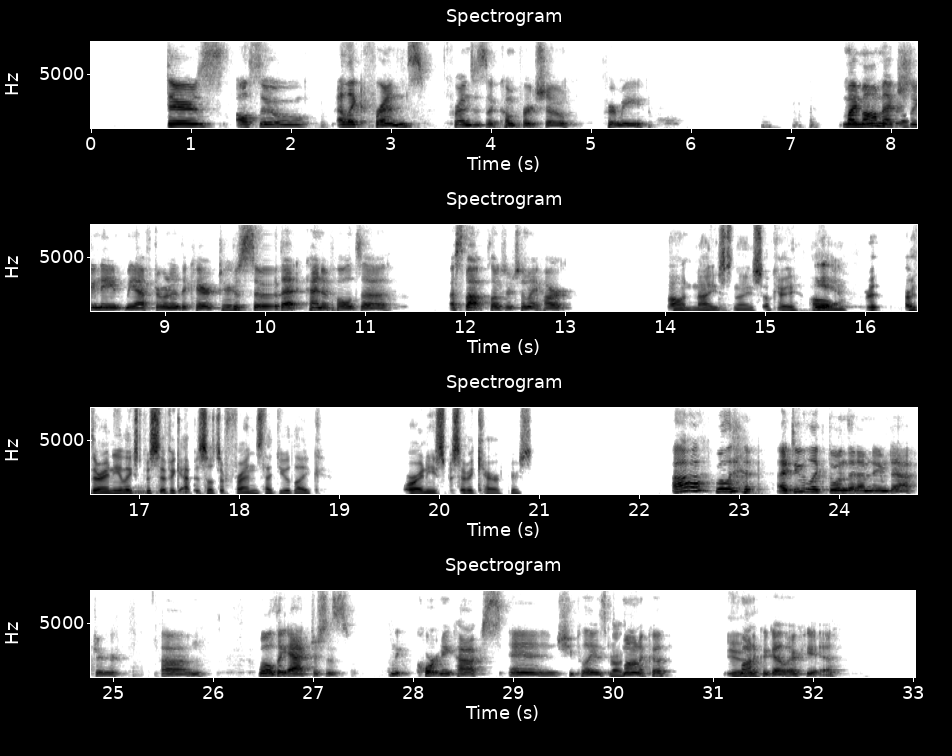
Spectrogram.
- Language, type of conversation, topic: English, unstructured, Which comfort shows do you rewatch for a pick-me-up, and what makes them your cozy go-tos?
- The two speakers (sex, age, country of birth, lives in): female, 30-34, United States, United States; male, 25-29, United States, United States
- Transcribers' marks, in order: other background noise; tapping; laughing while speaking: "characters"; distorted speech; chuckle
